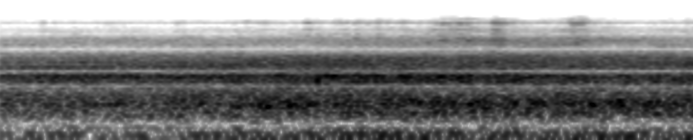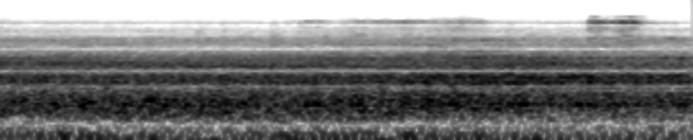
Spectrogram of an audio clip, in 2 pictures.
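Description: Freight train cars rolling past close by: a steady, continuous noise of steel wheels running over the rails as tank cars and then autorack cars go by.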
